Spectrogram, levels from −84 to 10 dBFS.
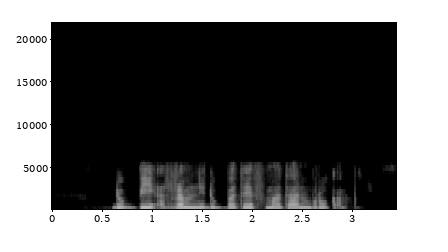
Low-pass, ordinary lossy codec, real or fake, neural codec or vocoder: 5.4 kHz; Opus, 32 kbps; fake; codec, 16 kHz, 2 kbps, X-Codec, WavLM features, trained on Multilingual LibriSpeech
